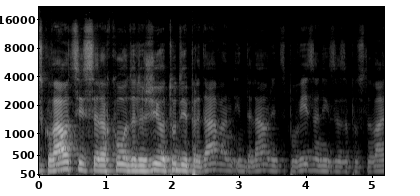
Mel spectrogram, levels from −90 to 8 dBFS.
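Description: No technical faults are audible anywhere in this recording.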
